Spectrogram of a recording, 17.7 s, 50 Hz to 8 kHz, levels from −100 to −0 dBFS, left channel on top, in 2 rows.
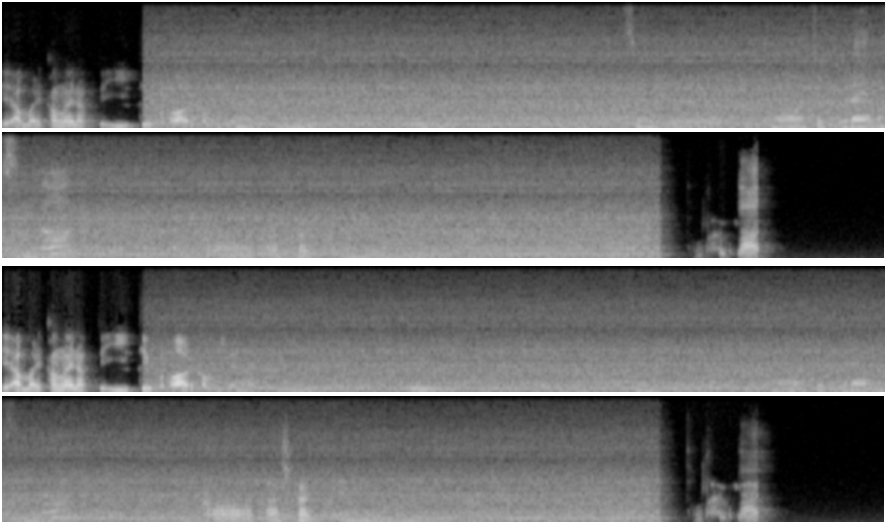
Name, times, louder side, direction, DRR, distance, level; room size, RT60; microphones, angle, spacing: voice 1, 0.0-2.5 4.1-4.5 10.8-13.3 15.9-16.4, right 5 dB, 90° right, 0.6 m, -26 dB
sound 1, 1.4-15.4, left 2 dB, 10° left, 0.8 m, -31 dB
voice 2, 2.3-3.2 6.3-7.2 7.7-9.6 9.9-10.7 16.0-16.4, left 6 dB, 70° left, 0.5 m, -32 dB
12.5 x 10.0 x 3.7 m
head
